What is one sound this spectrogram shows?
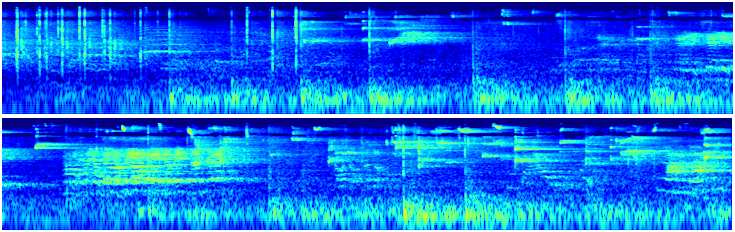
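Young men shout and call out across the hall.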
